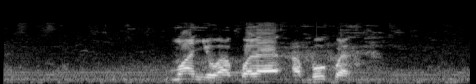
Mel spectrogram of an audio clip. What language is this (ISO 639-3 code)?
mbo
